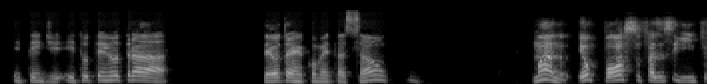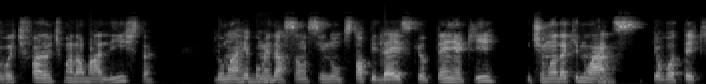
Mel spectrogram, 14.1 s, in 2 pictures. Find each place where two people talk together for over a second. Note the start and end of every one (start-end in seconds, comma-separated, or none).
none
